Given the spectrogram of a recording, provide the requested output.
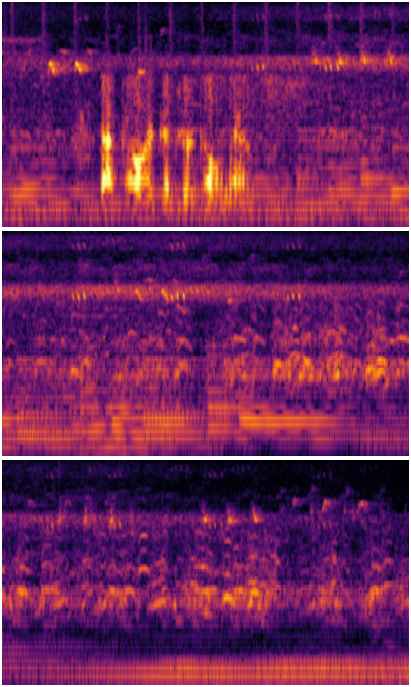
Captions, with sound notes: That's how I picture it going down. (soft unsettled music) (birds calling)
